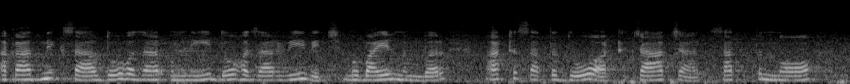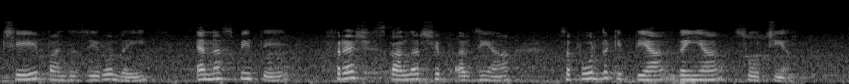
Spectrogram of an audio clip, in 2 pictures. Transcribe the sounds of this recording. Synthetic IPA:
əkaːd̪mɪksaːld̪oːɦəzaːɾʊnːiːd̪oːɦəzaːɾʋiːʋɪt͡ʃmoːbaːɪlnəmbəɾ | əʈʰsət̪d̪oːəʈʰt͡ʃaːɾt͡ʃaːɾsət̪nɔː | t͡ʃʰeːpə̃ɲd͡ʒziːɾoːləiː | ɛːnɛːspiːt̪eː | pʰɾɛːʃskaːləɾʃɪpəɾd͡ʒɪjãː | səpʊɾd̪kiːt̪ijãːɡəijãːsoːt͡ʃɪjãː

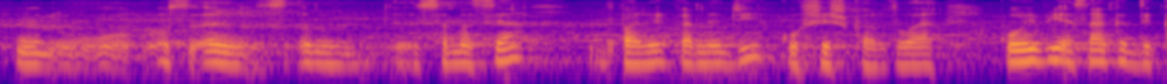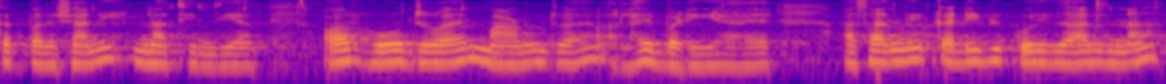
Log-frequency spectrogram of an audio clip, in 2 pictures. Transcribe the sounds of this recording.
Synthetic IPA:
ʊs | sɐməsja | pɐɾkɐɾned͡ʑiːkoːʃɪʃkɐɾd̪oaːɦe | koːibɪɐsãkʰeːd̪ɪkːət̪̚pɐɾeːʃaːninɐt̪ʰĩːnd̪iɦaːɪ | ɔːɾɦod͡ʑoːaːɦemaːɳ̤ũd͡ʑoːaːɦeɐ̰laːɦibɐɽ̤iaːɦeː | ɐsãːikɐɗibɪkoːiɠaːl̤nɐ

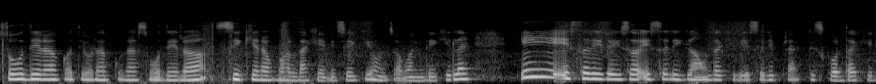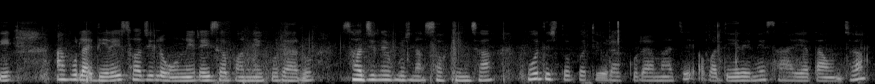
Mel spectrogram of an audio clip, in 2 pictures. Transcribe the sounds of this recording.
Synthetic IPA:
sod̪eɾʌkʌt̪iewʈakuɾasod̪eɾʌsikeɾʌɡʌrd̪akʰeɾit͡sʌ̃j̃keɦunt͡sʰʌbʱʌned̪ekʰilaj | eesʌɾiɾʌjt͡sʰʌʔesʌɾiɡaw̃d̪akʰeɾiesʌɾiprak̚ʈisɡʌrd̪akʰeɾiapʰulajd̪ʱeɾʌjsʌd͡ziloɦuneɾʌit͡sʰʌbʱʌnːekuɾaɦʌɾu | sʌd͡zilebud͡zʱnʌsʌkint͡sʰʌɦot̪est̪okʌt̪iewʈakuɾamat͡sʌĩʔʌ̰bʌd̪ʱeɾʌjnʌjsʌɦajʌt̪aɦunt͡sʰʌ

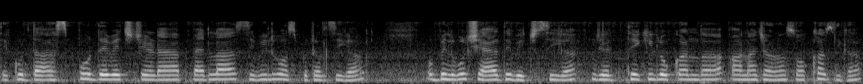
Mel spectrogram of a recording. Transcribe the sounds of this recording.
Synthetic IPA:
t̪eːkʊɾd̪aːspuːɾd̪eːʋɪt͡ʃd͡ʒeːɽaːpɛːlaːsɪʋɪlɦɔːspɪʈəlsiːɡaː | oːbɪlkʊlʃɛːɾd̪eːʋɪt͡ʃsiːɡaːd͡ʒeːt̪ʰːeːkɪloːkãːnd̪aːʔaːnaːd͡ʒaːɽ̃aːsɔːkʰaːsiːɡaː

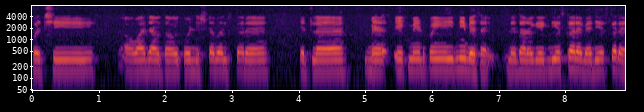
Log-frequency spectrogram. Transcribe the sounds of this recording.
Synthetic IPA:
pət͡ʃʰi | əʋad͡ʒaʋt̪aɦojkoiɖɪsʈəɾbənskəɾeː | ʈle | beːkminiʈpəinibɛsajned̪ʱaɾokiekd̪iʋəskəɾebed̪iʋəskəɾe

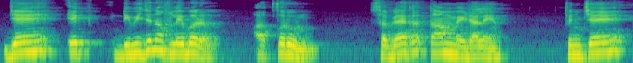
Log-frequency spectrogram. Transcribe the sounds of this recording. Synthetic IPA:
d͡ʑẽekɖiʋid͡ʑənɔflebəɾ | kəɾuːn | səɡɭjãkamːeɭʈalẽ | t̪ũɲt͡ɕẽ

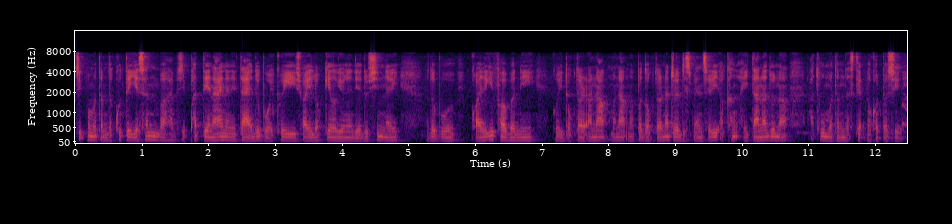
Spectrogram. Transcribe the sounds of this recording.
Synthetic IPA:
t͡ʃik̚pɐmɐtɐmdɐkʰutːɐjesɐnbɐɦajbɐsipʰɐtːenɐhajnɐnitajɐdubuɐjkʰojɡiswajilokelɡeojnɐdiɐdusinːɐɾi | ɐdubu | kʰwajdɐɡipʰɐbɐni | ɐkʰojdok̚tɐɾʔɐ̰nak̚mɐnak̚nɐk̚pɐdok̚tɐɾnɐtɾɐɡɐdispensɐɾiʔɐ̰kʰɐŋɐjtanɐdunɐ | ɐ̰tʰumɐtɐmdɐstep̚lɐkʰot̚pɐsi

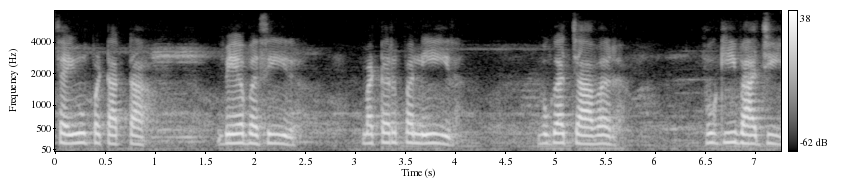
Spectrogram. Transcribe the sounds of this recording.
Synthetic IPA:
sɐjũːpəʈaːt̪aː | beːbʱəsiːɾ | məʈəɾpəniːɾ | bʱʊɡaːt͡ʃaːʋəɾ | bʱuɡiːbʱaːd͡ʒiː

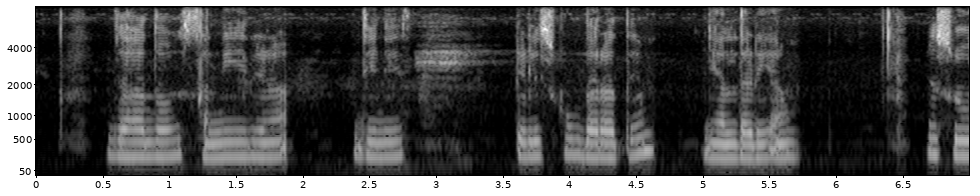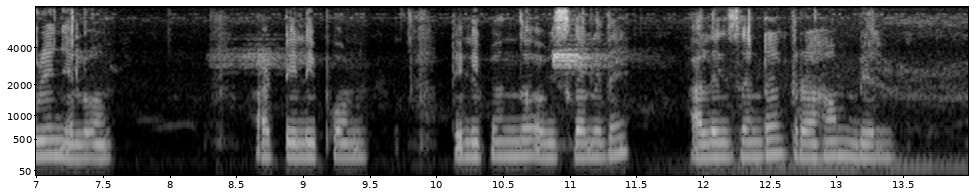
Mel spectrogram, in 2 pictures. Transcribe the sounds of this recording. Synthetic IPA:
d͡ʒaɦad̪ɔsaniɾinaʔ | d͡ʒinis | ʈeliskɔp̚d̪aɾat̪ɛ | ɲald̪aɽijaam | mɛsuɾɛɲɛlwam | aʈelipʰɔn | ʈelipʰɔnd̪ɔːbiskalɛd̪ɛ | alɛkzaɳɖaɡɾaɦambɛl

